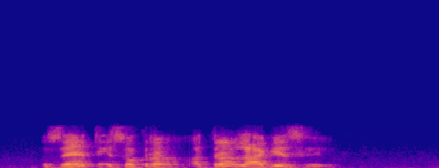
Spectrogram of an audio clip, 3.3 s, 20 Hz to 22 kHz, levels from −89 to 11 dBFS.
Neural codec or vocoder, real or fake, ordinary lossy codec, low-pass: none; real; Opus, 16 kbps; 5.4 kHz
